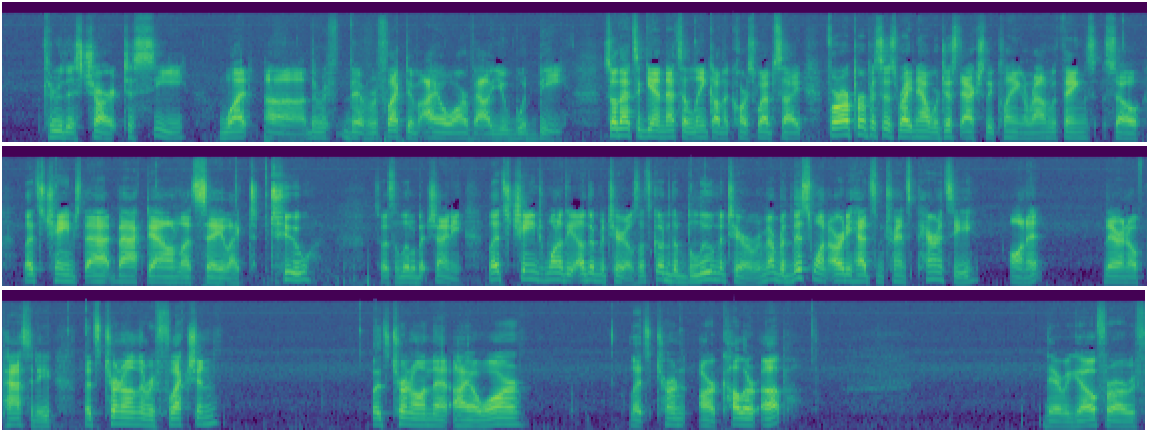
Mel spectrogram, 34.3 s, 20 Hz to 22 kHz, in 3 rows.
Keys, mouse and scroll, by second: 0.4-2.4 scroll, 2.4 middle click, 2.9 middle click, 3.0-3.7 scroll, 3.7-4.0 scroll, 4.7-7.2 scroll, 7.2 click, 7.2-10.8 scroll, 11.4 click, 13.4 click, 13.9-14.2 typing, 18.7 click, 24.0 click, 26.9 click, 31.1 click.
